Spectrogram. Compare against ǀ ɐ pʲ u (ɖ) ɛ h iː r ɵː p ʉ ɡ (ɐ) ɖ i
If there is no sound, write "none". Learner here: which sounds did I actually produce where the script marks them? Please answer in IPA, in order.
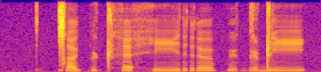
ʈʰ, ɐ

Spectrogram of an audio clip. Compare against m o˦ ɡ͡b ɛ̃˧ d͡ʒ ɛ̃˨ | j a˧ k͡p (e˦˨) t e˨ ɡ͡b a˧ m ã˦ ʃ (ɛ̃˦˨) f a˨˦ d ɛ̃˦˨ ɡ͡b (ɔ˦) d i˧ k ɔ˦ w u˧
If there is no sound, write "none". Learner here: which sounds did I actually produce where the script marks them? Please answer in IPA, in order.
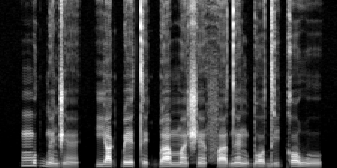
e˧, ɛ̃˦˨, ɔ˧

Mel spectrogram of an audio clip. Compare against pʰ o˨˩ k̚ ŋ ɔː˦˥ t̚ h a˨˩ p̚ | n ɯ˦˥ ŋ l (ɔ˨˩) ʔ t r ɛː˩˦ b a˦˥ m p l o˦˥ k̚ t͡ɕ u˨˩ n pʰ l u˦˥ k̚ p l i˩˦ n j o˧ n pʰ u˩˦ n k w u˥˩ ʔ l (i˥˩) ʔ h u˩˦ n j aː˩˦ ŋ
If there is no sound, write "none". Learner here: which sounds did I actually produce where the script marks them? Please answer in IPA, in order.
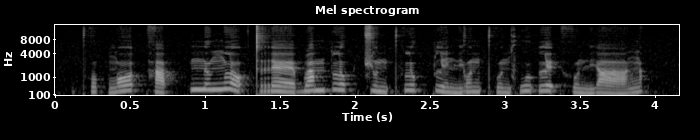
ɔ˨˩, e˥˩

